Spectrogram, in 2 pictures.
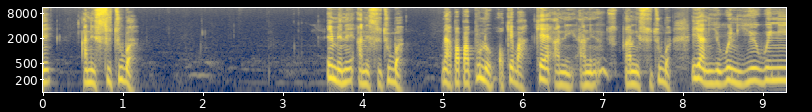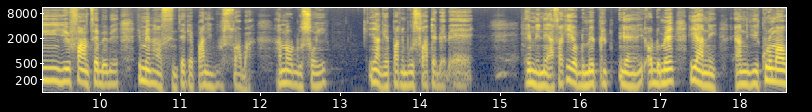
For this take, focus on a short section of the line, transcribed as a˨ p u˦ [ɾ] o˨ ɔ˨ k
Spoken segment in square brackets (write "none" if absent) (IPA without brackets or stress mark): l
